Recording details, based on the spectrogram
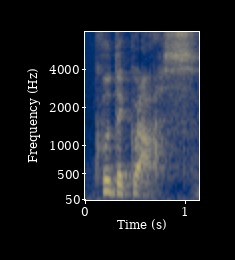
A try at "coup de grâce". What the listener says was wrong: Coup de gras. Non, c'est coup de gras. Tu prononces pas le CE. C'est coup de gras.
